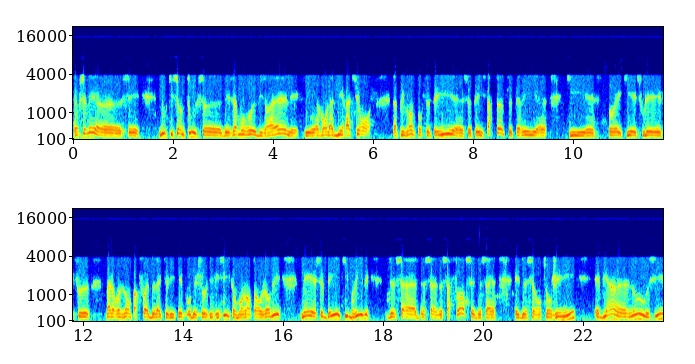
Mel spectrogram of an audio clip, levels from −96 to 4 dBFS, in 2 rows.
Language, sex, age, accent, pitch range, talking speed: French, male, 50-69, French, 110-125 Hz, 185 wpm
